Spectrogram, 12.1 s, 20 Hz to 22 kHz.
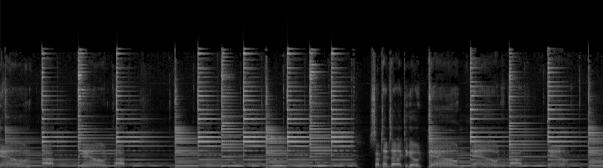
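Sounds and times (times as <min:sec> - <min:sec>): acoustic guitar arpeggio: 0:00.0 - 0:07.3, 0:08.4 - 0:12.0.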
